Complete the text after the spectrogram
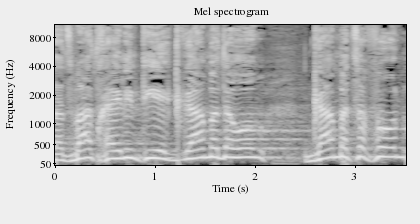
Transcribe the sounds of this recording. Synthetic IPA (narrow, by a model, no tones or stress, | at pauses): at͡sbaːt̪χajelimt̪ijɛɡambad̪aʁo̞m | ɡambat͡safo̞n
